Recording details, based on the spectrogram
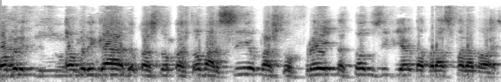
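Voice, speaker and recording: A man at a moderate pace, fairly even in intonation but with big swings in loudness. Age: 70s. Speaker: pastor. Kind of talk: casual chat.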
